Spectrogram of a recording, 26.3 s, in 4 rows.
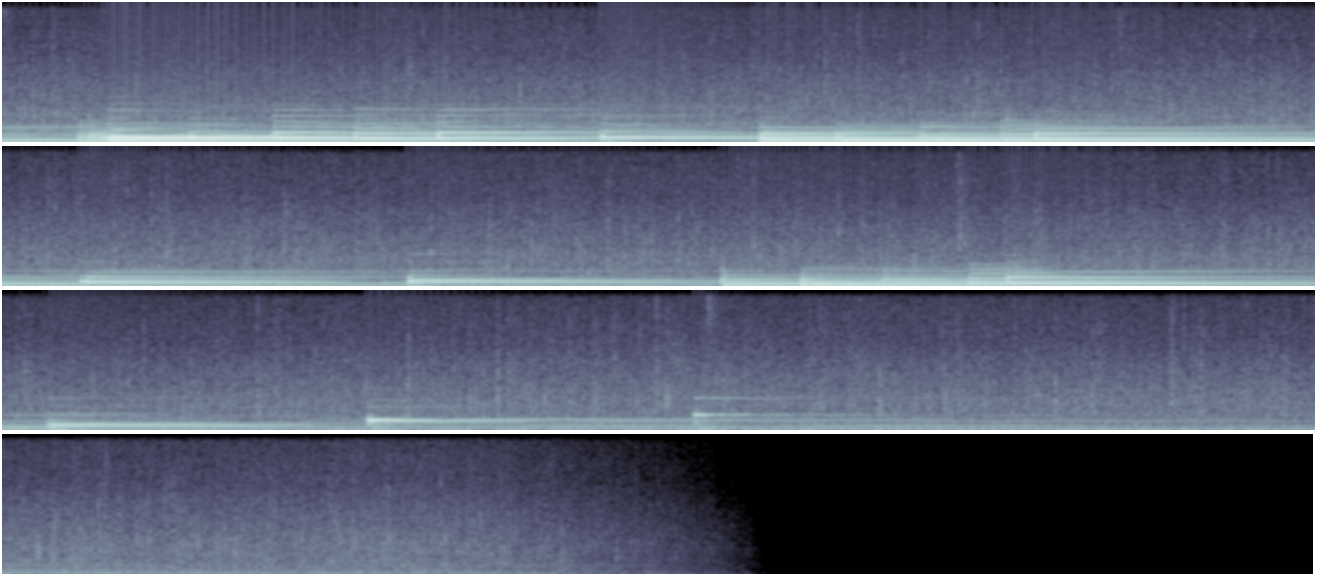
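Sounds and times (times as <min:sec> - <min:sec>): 
calming piano music: 0:00.0 - 0:21.0
rain: 0:00.0 - 0:23.4.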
